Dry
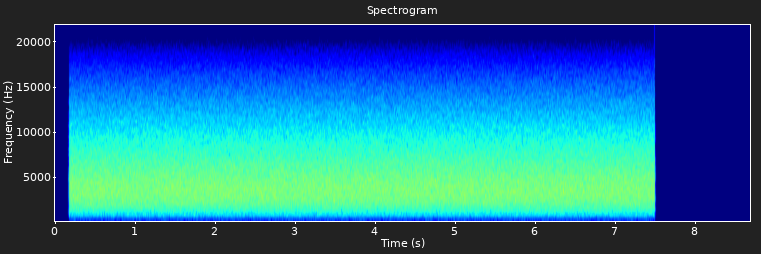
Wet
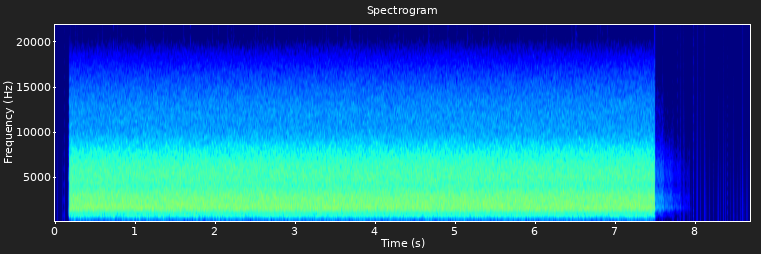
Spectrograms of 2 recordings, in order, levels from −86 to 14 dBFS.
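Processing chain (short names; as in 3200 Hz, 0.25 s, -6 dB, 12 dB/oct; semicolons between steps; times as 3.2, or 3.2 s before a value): fifteen-band EQ 630 Hz +11 dB, 1600 Hz +7 dB, 4000 Hz -7 dB, 10000 Hz -7 dB; crackle 50/s -44 dBFS; feedback echo 0.11 s, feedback 54%, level -23.5 dB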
